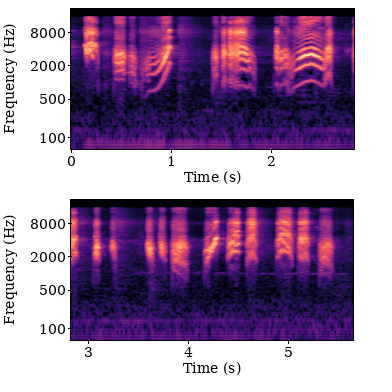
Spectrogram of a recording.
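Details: Long-tailed shrike known locally as cendet, recorded to excite other shrikes into singing back: a rapid, varied medley of rising whistled sweeps, buzzy chatters and squeaky notes packed closely together.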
